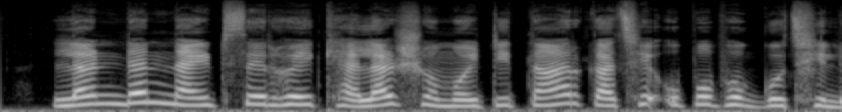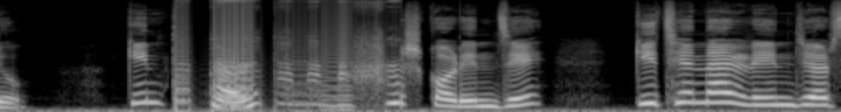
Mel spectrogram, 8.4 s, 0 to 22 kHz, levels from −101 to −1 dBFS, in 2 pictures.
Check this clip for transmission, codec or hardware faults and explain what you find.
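One fault turns up. From 5.08 to 6.21 s, just before "করেন যে", the speech turns dull and robotic with a 345 Hz buzz. This is interleaved audio read as planar: each 2.9 ms block's alternating samples were split into halves, which fits a 128-sample block.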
